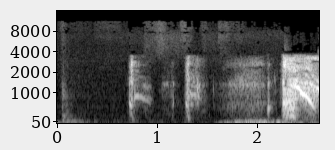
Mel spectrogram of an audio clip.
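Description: A few short coughs with brief pauses between them, building to a louder, harsher final cough. No one speaks.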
